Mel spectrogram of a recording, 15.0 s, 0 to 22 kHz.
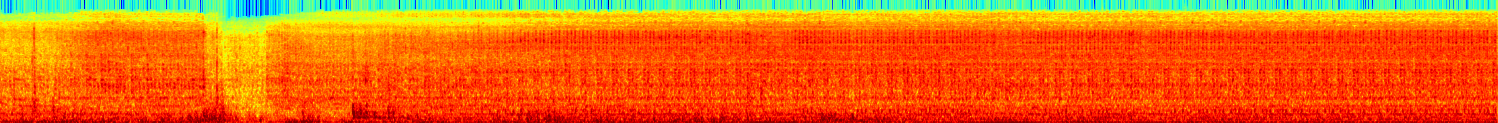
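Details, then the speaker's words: Recent Renault Master diesel van in limp mode, won't exceed about 12 mph, engine light on, smoking turbo passing oil: rough idle with uneven clatter and intermittent knock; mechanic suspects valve problem, unconfirmed. "Summit does not sound good with this it's knocking some's knocking engine management lights gone out though"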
